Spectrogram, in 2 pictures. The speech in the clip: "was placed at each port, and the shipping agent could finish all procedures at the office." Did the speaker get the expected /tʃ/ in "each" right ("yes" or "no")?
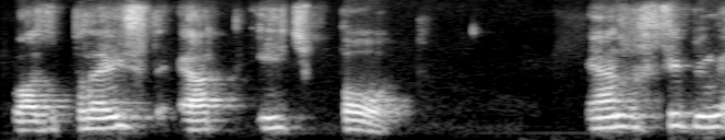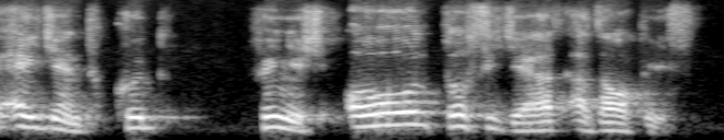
yes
